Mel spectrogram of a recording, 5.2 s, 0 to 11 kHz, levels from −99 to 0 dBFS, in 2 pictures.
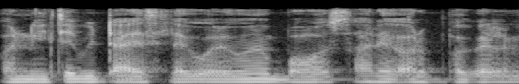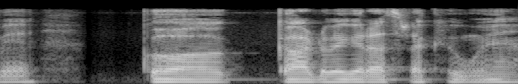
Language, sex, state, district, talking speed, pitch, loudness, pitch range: Hindi, male, Punjab, Pathankot, 220 wpm, 100 Hz, -21 LUFS, 95-100 Hz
